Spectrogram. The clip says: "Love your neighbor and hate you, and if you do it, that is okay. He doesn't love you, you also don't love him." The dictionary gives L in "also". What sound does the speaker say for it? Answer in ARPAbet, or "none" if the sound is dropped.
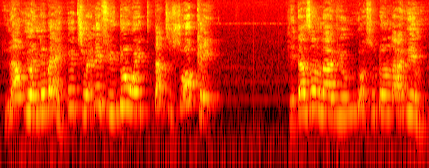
none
